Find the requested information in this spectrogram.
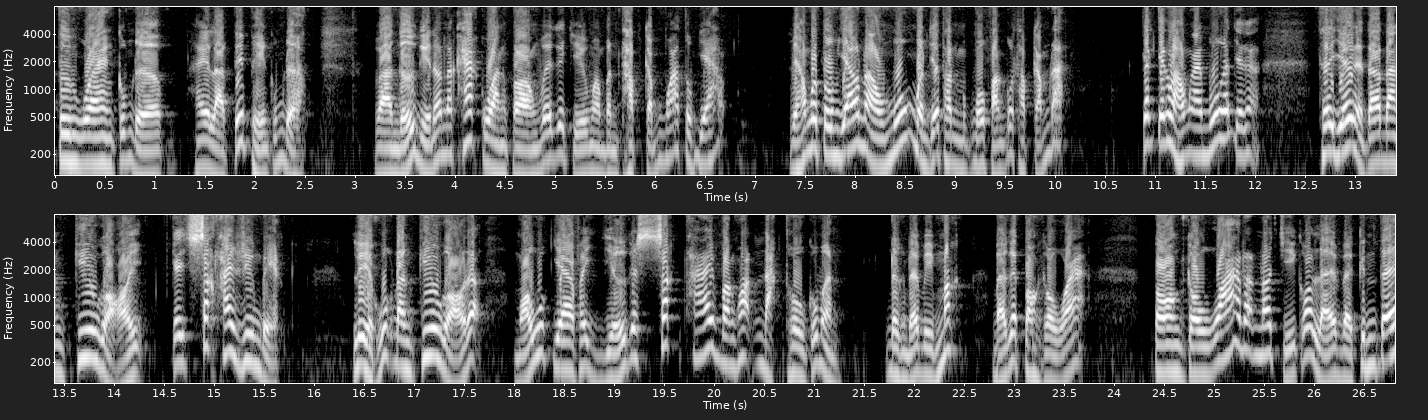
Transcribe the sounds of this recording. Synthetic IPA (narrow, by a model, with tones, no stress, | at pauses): t̪ɨ˧əŋkwaː˧nkʊ̰˧˥ŋ͡mɗɨ˨˩ək̚ha˧jlaː˨˩t̪i˦˥əp̚hḭ˧˨nkʊ̰˧˥ŋ͡mɗɨ˨˩ək̚ | vaː˨˩ŋɨ̰˧˥ŋḭ˧˨ɗɔ˨˦nɔ˨˦xaː˦˥k̚kwaː˨˩nt̪waː˨˩nvəː˨˦jk̬aː˨˦jt͡ɕwḭ˧˨ənmaː˨˩mï˨˩ŋ̟t̪ʰə˨˩p̚kə˧˩mkwaː˨˦t̪o˧nzaː˨˦w | vi˨˩ɦə˧wŋ͡mkɔ˨˦t̪o˧mzaː˨˦wnaː˨˩wmu˨˦ənmi˨˩ŋ̟t͡ɕəː˧˩t̪ʰa˨˩ŋmo˨˩t̚ɓo̰˧˨fə̰˧˨nku˧˩ət̪ʰp̚kə̰˧˩mɗa˨˦ | t͡ɕa˦˥k̚t͡ɕa˨˦nlaː˨˩ɦə˧wŋ͡mʔaː˧jmu˨˦ənha˦˥t̚zə˧a˨˧˦ | t̪ʰe˨˦zəː˨˦jŋ˨˩jt̪aː˧ɗaː˧ŋki˧əwɣɔ̰˧˨j | kaː˨˦jsa˦˥k̚t̪ʰaː˨˦jzi˧əŋɓi˨˩ət̚ | li˧hi˨˩p̚ku˦˥k̚ɗaː˧ŋki˧əwɣɔ̰˧˨jɗɔ˨˦ | mɔ̰˧˨jku˦˥ək̚zaː˧faː˧˩jzɨ̰˧˥kaː˨˦jsa˦˥k̚t̪ʰaː˨˦jva˧nɦwaː˨˦˥ɗa˨˩k̚t̪ʰu˨˩ku˧˩əmï˨˩ŋ̟ | ɗɨ˨˩ŋɗe˧˩ɓḭ˧˨mə˦˥t̚ | ɓe˧˩kaː˨˦jt̪waː˨˩nkə˨˩wkwaː˨˦ | t̪waː˨˩nkə˨˩wkwaː˨˦ɗɔ˨˦nɔ˨˦t͡ɕi˧˩kɔ˨˦lḛ˧˨ve˨˩kï˧ŋ̟t̪e˨˦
